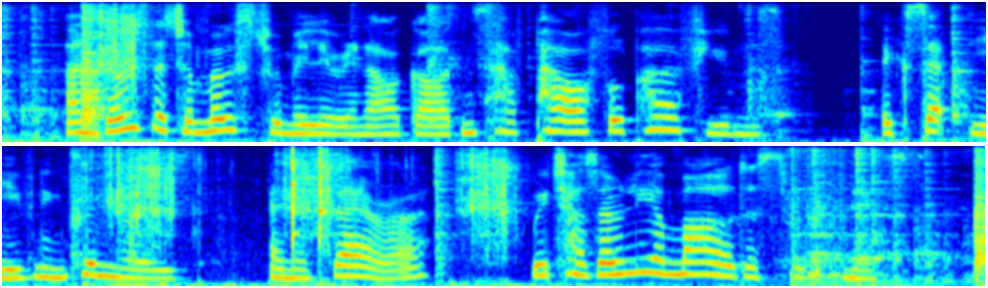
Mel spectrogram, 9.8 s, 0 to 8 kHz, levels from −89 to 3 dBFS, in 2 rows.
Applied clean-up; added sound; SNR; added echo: none; Sink (filling or washing) + Chewing, mastication; 7 dB; none.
